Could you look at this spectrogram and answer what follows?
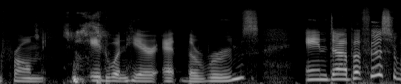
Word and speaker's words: RVMES: the band name because it is pronounced rooms but spelled RV Mes.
